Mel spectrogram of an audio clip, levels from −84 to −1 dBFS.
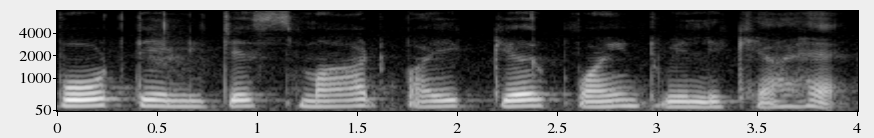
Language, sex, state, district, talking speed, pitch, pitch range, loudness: Punjabi, female, Karnataka, Bangalore, 150 wpm, 175 Hz, 165-180 Hz, -20 LUFS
